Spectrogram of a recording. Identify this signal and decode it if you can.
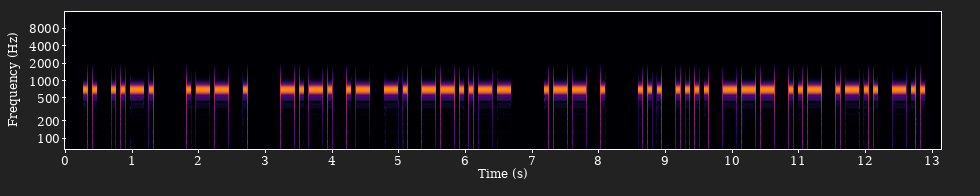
Morse code, heard as a keyed tone, about 17 wpm, 700 Hz. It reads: IF WE CAN, WE SHOULD
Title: Sentences from Top 1100 Words 17wpm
